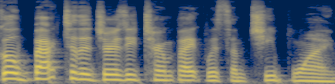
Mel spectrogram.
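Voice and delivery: ordinary talk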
